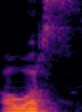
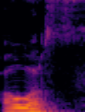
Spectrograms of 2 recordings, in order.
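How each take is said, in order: No difference in how they are said.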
